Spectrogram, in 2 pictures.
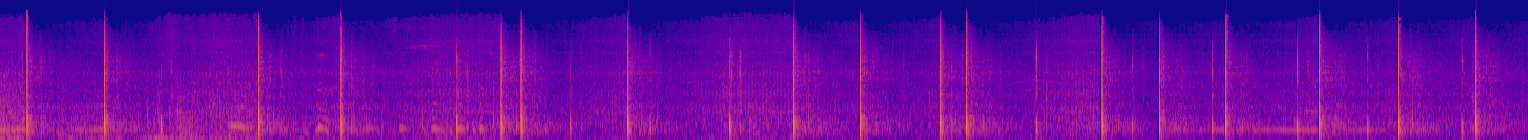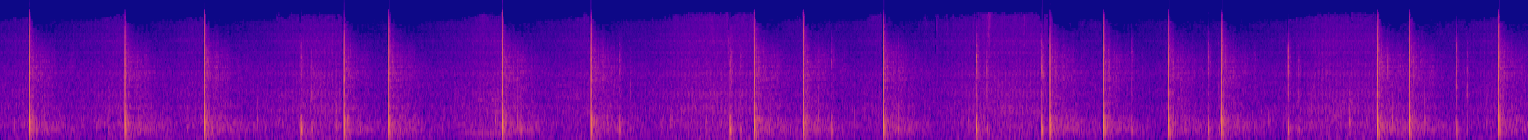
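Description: Fireworks display: a steady run of sharp bangs from bursting shells, about two a second.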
